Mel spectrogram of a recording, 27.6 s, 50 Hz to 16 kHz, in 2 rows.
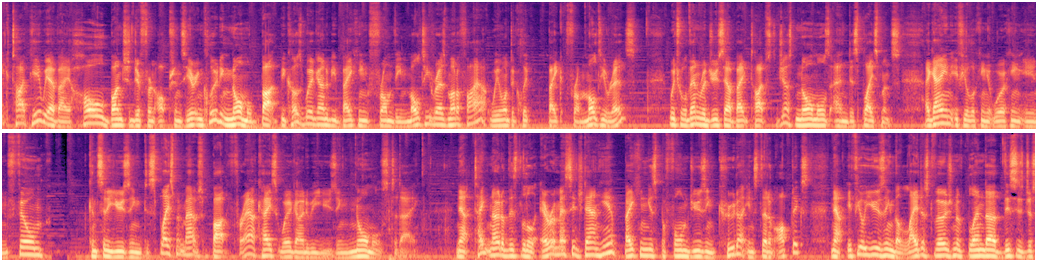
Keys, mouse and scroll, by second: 7.7 drag, 9.5-12.6 drag, 19.0 alt+middle click.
